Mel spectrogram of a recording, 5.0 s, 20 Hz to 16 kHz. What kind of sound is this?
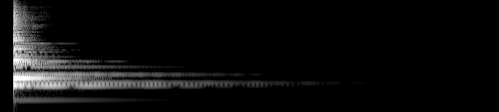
A stereo recording of a small propane gas bottle struck with a rubberised handle.. Rode NT4 > Fel battery Pre-amp > Zoom H2 line-in.
bell, percussion, xy, metal, stereo, clang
